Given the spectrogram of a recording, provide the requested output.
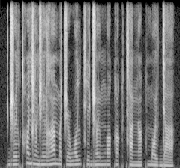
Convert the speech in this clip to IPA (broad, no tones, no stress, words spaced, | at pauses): d͡ʒə˞ʎqʰɔ̃d͡ʑɔ̃d͡ʒĩlʲ ʁãmat͡ʃə˞ wɔʎcid͡ʒɔ̃lʲ ŋɔqə˞qca ŋãq mɔlʲ ɟa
